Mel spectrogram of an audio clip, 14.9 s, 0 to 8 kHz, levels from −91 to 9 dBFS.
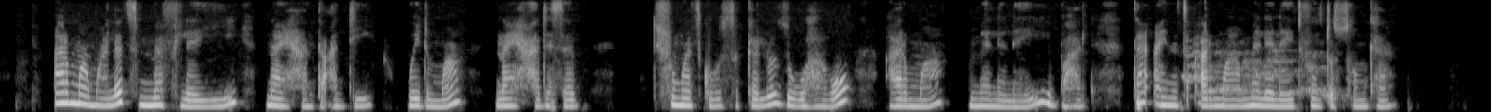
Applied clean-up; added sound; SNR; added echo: none; none; none; none.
